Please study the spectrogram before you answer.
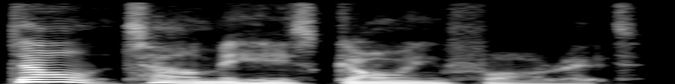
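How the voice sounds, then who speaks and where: A man's voice: mid-range voice, huge pitch swings, slow, no room sound, clean studio sound, full character voice. A man voicing a theatrical saleswoman with a coaxing, would-be seductive manner in an audiobook story. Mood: exasperated.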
